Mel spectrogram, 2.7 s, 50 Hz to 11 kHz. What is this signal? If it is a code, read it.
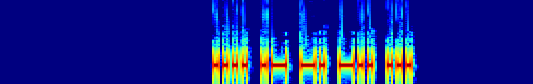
Morse code, heard as a keyed tone, about 50 wpm, 700 Hz. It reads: HANDS
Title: ES:S Suffix - Top 100 Words with Base Words 50wpm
